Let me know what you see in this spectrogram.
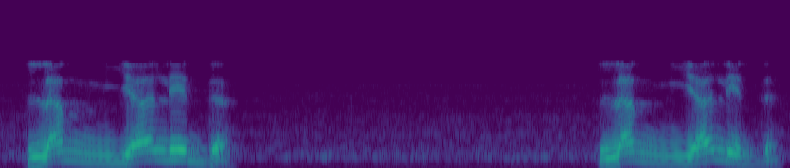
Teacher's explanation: Alright, dal has a sakin, a jazm. Dal is part of the huruf qalqala. And therefore we are echoing and bouncing that sound.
